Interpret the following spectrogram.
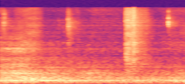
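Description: Near silence with a faint tick and then one small sharp click: a metal snap stud being set into a punched hole in a leather belt lying on a granite slab.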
